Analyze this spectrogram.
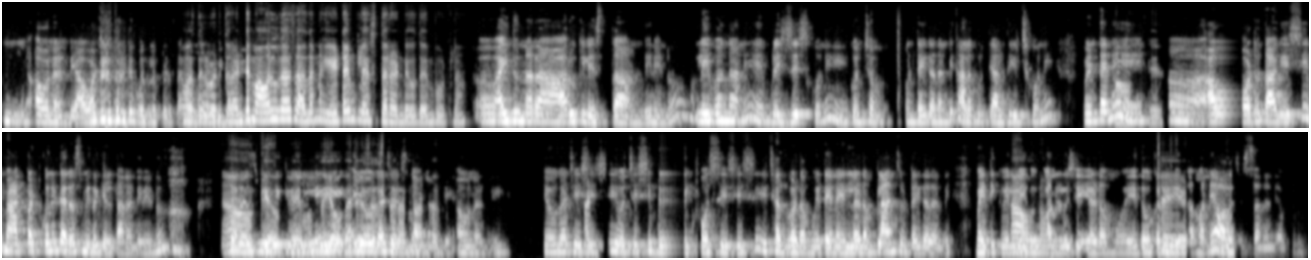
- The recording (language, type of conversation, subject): Telugu, podcast, రోజు ఉదయం మీరు మీ రోజును ఎలా ప్రారంభిస్తారు?
- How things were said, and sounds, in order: laughing while speaking: "వాటర్ తోటే"; in English: "వాటర్"; in English: "మార్నింగ్"; in English: "బ్రష్"; other background noise; static; in English: "వాటర్"; in English: "మ్యాట్"; in English: "టెర్రస్"; in English: "టెర్రస్"; in English: "బ్రేక్‌ఫాస్ట్"; in English: "ప్లాన్స్"; distorted speech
